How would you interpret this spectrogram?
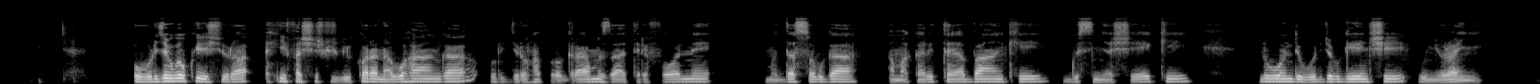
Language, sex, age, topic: Kinyarwanda, male, 18-24, finance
